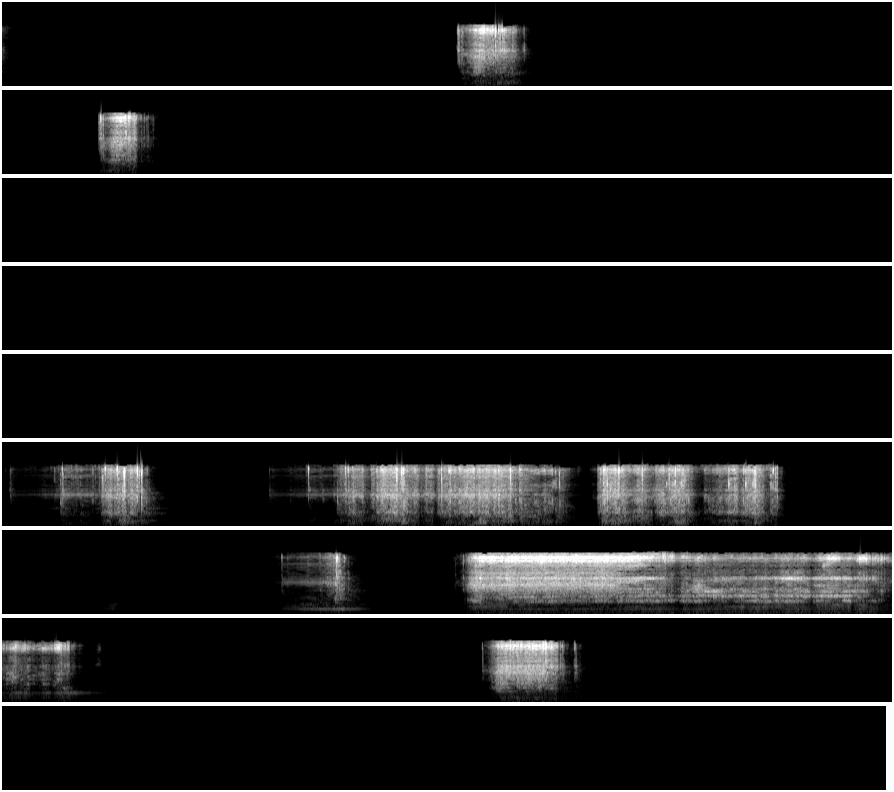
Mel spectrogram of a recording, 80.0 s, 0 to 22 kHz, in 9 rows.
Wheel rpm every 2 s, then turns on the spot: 0, 0, 10, 0, 0, 0, 0, 0, 0, 0, 0, 0, 0, 0, 0, 0, 0, 0, 0, 0, 0, 0, 10, 0, 20, 20, 0, 0, 10, 60, 70, 30, 0, 10, 0, 0, 0, 0, 0, 0.
48-52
